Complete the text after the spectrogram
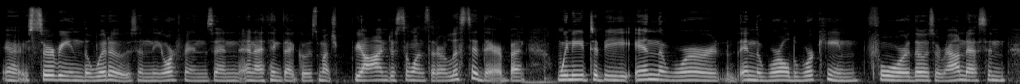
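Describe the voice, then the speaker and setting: A young woman in a Bible study group, speaking in a thoughtful, measured way with frequent fillers. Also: mid-range voice, flat delivery. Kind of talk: discussion group chat.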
